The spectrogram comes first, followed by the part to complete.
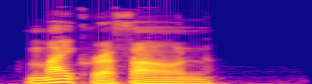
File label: "microphone", en US; gcompris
